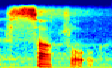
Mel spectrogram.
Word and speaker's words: subtle: إذن في جميع الحالات التي ينطق فيها، التي لا ينطق فيها حرف أو صوت ب، هي عندما يأتي بعد م، like tomb، thumb، crumb، limb، وعندما يكون قبل حرف أو صوت ت، debt، doubt، subtle. إن كنتم تعرفون أي كلمات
